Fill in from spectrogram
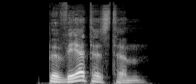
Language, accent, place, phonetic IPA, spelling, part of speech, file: German, Germany, Berlin, [bəˈvɛːɐ̯təstəm], bewährtestem, adjective, De-bewährtestem.ogg
- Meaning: strong dative masculine/neuter singular superlative degree of bewährt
